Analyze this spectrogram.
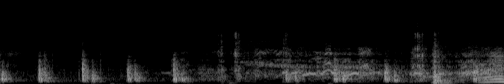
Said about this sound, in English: The dogs, which usually burrowed into a snowbank alongside the shed, were snapping over the dried caribou Milo had thrown to them.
